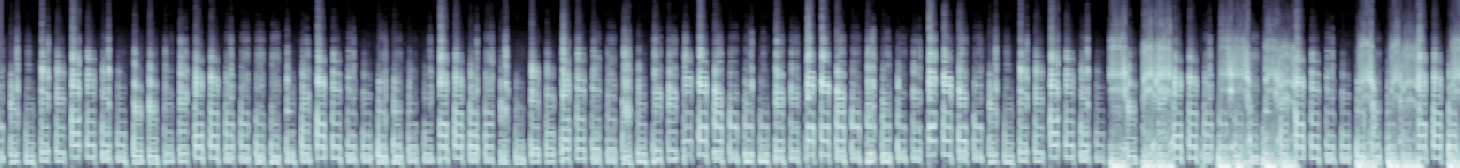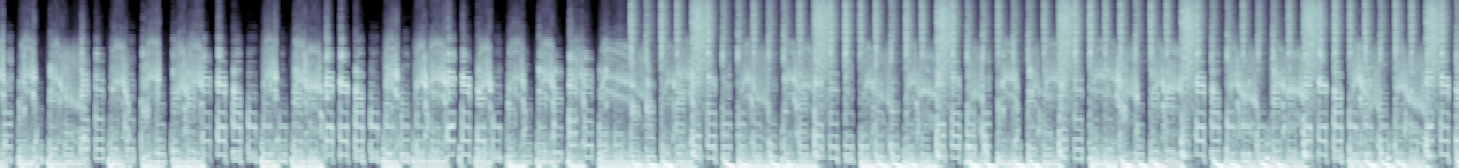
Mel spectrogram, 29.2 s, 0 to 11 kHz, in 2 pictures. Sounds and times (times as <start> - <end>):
Electronica: 11.1 - 29.1.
